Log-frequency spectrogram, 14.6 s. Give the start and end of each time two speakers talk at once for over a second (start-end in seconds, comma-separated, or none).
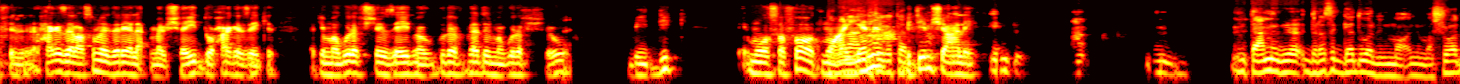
8.2-9.8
